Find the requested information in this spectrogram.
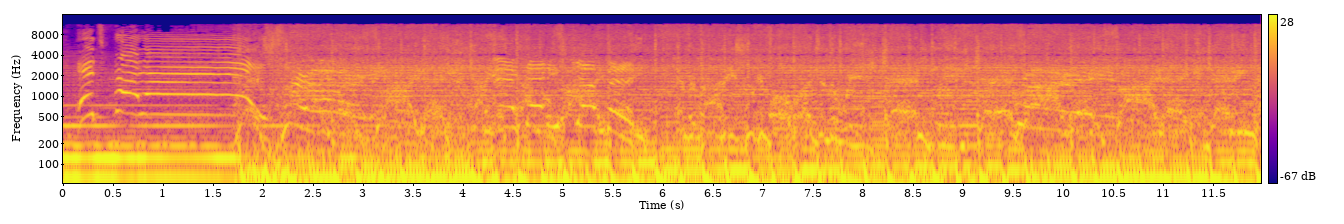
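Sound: people screaming a name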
